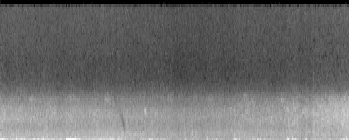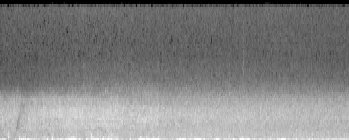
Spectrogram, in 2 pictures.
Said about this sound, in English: I'm gonna walk under a cottonwood tree. You got the wind blowing, you can probably hear it through the trees.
